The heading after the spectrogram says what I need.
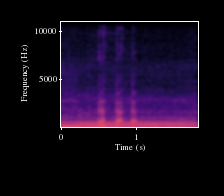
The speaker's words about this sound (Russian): Да ебаную мать, гонщики всякие ездят. Че он там делает, блядь? да? Конечно, шумно. Но... Да, надо попросить его выключить тачку.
